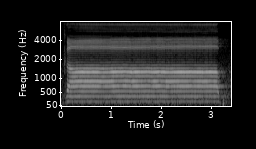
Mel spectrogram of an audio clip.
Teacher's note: کاف یہ حرف لہویہ ہے، اس کا مخرج ہے زبان کی جڑ اور تالو کے سخت حصے سے ادا ہوتا ہے۔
